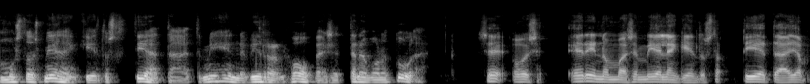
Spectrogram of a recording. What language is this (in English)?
Finnish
